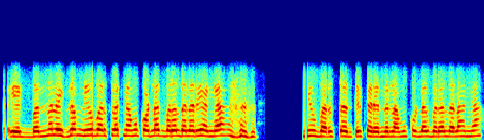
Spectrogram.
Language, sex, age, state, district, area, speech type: Kannada, female, 18-30, Karnataka, Bidar, rural, conversation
